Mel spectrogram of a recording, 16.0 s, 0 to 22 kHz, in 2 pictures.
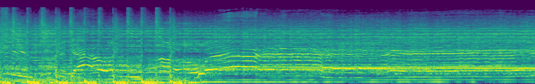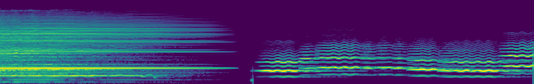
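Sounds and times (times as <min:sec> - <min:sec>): rock song held chord: 0:00.0 - 0:11.6
tune with wavering notes: 0:00.6 - 0:11.6.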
